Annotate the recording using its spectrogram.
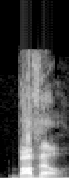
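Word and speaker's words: בבל: Well, it's spelled with the Hebrew letter B or bait, but in certain pronunciation forms, you say it like a v instead of a b.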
